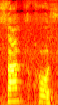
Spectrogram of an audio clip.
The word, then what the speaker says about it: San Jose: in the U.S recently the San Jose pronounced Sun horse State University of which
